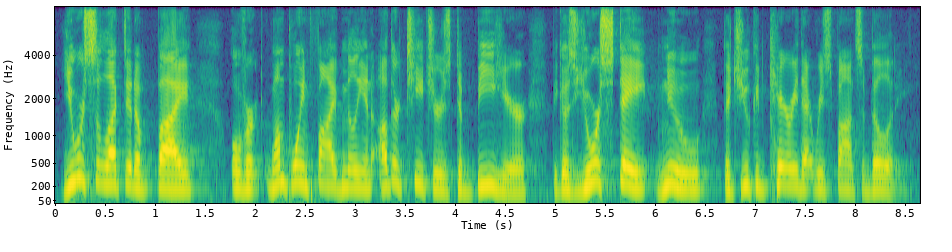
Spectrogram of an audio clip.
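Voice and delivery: usual speaking voice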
